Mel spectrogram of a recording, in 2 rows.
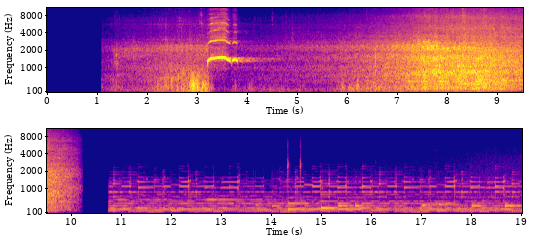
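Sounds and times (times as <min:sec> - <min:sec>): train rumble passing: 0:01.2 - 0:10.2.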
